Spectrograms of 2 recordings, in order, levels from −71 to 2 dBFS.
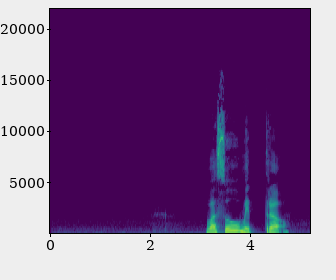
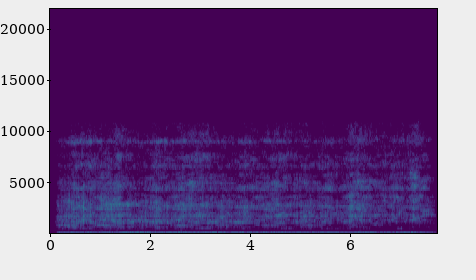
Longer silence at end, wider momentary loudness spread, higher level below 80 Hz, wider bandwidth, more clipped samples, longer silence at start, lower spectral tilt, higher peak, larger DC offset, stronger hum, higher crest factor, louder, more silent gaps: first, 0.45 s vs 0 s; first, 11 LU vs 5 LU; second, -62 dBFS vs -54 dBFS; first, 13 kHz vs 11.5 kHz; neither; first, 3.1 s vs 0.05 s; first, -5.5 dB/octave vs 0 dB/octave; first, 0 dBFS vs -26 dBFS; neither; neither; about the same, 18 dB vs 18 dB; first, -15 LUFS vs -43 LUFS; neither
